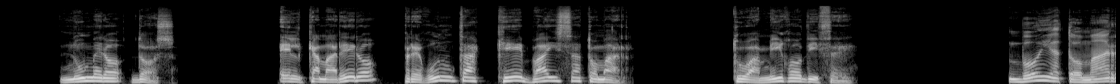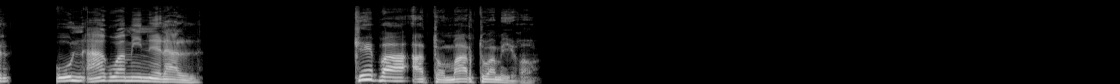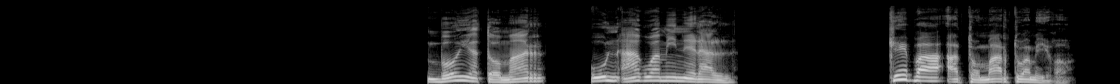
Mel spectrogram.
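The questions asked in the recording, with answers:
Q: ¿Qué va a tomar tu amigo?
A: un agua mineral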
